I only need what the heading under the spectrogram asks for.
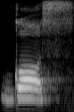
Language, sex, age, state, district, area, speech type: Assamese, female, 18-30, Assam, Sonitpur, rural, read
